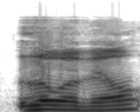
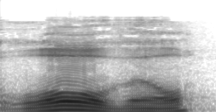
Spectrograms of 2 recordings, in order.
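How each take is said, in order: First: It is said in a standard, outsider pronunciation. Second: It is said the way locals in Louisville say it.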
